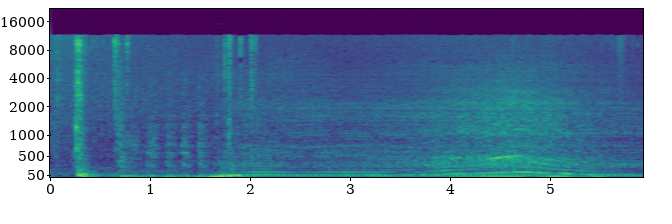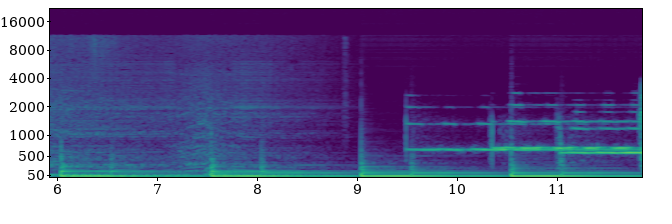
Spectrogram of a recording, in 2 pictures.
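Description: A car engine starts and revs up and down, then pulls away through several gear changes. The rumbling engine note steps up each time, and a higher whine appears toward the end.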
